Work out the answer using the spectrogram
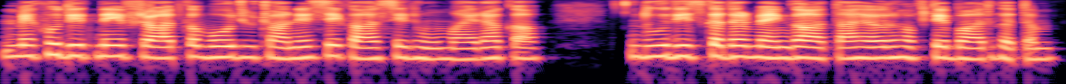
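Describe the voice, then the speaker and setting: A woman's voice: medium pitch, flat delivery, smooth, lightly acted. A woman voicing an overburdened older brother who complains wearily. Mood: weary. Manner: weary and complaining.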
